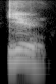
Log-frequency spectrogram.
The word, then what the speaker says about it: Yeun: Yeun, sorry, that's how you pronounce it.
